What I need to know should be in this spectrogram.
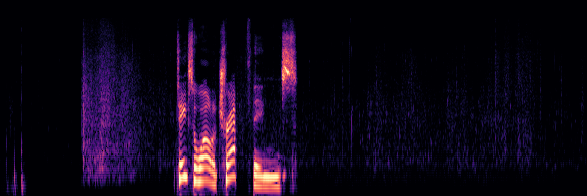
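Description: Water splashes softly as a net sweeps through it.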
